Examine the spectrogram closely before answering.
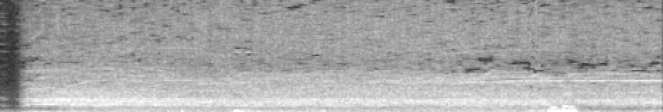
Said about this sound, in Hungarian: Ez kezd az a hülye tévéműsorokhoz hasonlítani, ahol mindig kiabál a közönség, mi?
